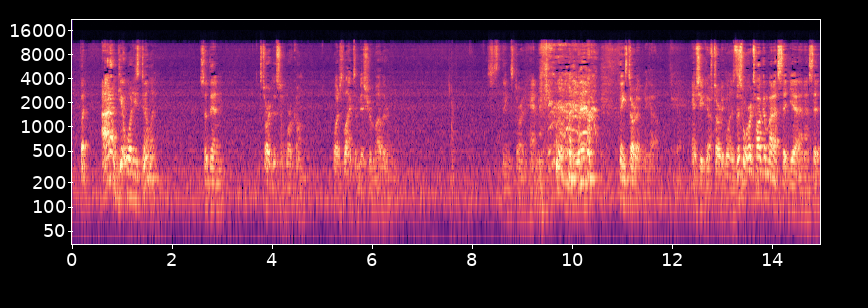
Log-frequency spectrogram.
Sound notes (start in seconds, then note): 9.5 laughing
